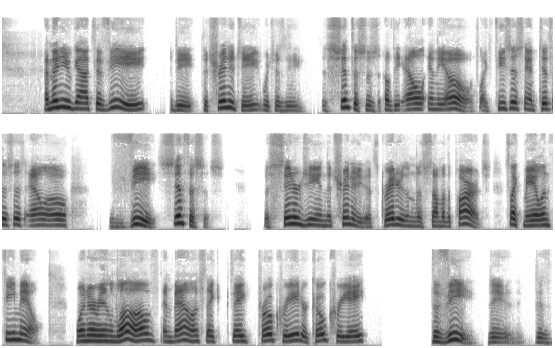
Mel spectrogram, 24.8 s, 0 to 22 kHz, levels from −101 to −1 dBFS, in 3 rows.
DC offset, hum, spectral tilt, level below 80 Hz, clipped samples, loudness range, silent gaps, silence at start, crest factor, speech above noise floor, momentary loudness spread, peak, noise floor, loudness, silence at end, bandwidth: under 0.1%; none; -6 dB/octave; -72 dBFS; under 0.1%; 4 LU; 2.45-2.51 s, 9.75-9.87 s, 11.66-11.75 s, 11.99-12.19 s, 17.60-17.64 s, 22.23-22.96 s, 23.75-23.81 s; 0.65 s; 20 dB; 39 dB; 13 LU; -6 dBFS; -62 dBFS; -24 LUFS; 0 s; 12.5 kHz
